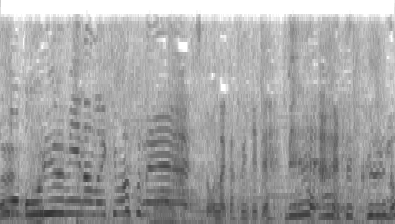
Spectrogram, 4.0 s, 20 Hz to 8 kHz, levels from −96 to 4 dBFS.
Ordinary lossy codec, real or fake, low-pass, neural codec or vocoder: none; real; 7.2 kHz; none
